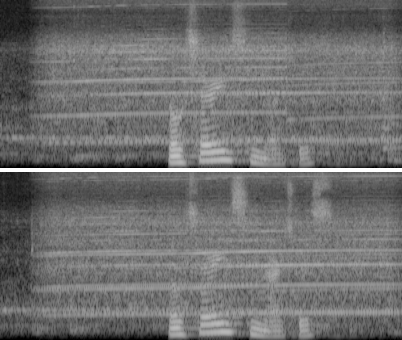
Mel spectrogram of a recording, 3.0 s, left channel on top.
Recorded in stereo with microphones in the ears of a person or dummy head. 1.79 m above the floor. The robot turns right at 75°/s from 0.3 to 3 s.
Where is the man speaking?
165° left, 0.5 m; by 2.6 s 95° right, 0.5 m.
